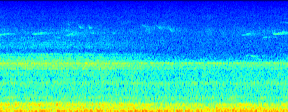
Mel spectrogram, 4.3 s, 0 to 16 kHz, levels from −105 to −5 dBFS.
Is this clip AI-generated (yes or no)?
no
